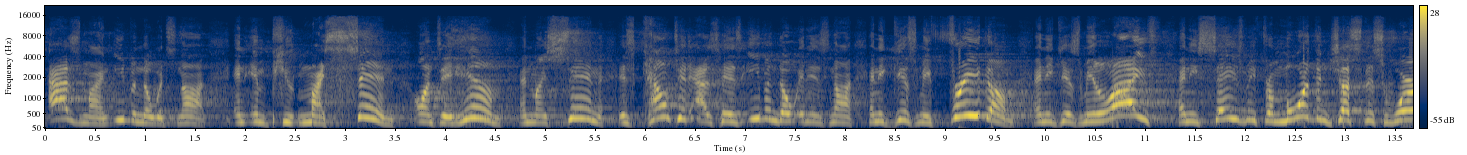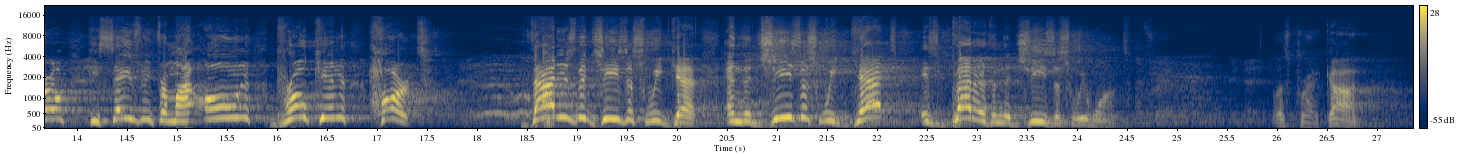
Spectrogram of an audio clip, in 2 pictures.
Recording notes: live from Covenant Church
